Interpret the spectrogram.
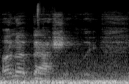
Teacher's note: That second syllable has that schwa, that sound, unabashedly.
